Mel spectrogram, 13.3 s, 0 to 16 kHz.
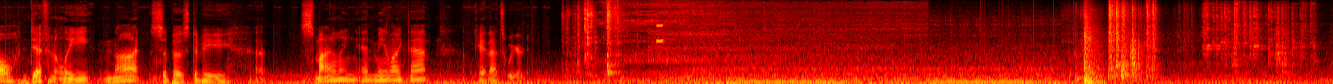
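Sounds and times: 
speech: 0:00.0 - 0:05.4
vending machine motor humming: 0:05.6 - 0:13.3.

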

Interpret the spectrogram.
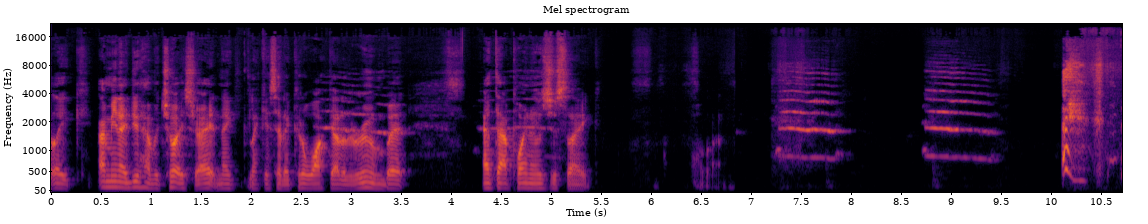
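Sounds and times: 
speech: 0:00.0 - 0:05.5, 0:06.4 - 0:06.8
pet cat meowing: 0:02.6 - 0:03.6, 0:07.2 - 0:08.1, 0:08.7 - 0:09.6.

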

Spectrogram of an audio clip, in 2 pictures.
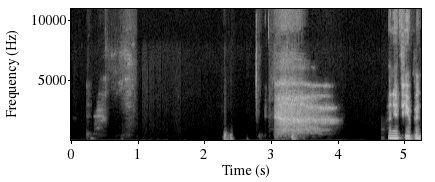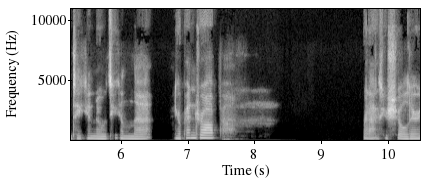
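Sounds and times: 
deep breathing during a guided relaxation exercise: 0:03.0 - 0:04.0
speech: 0:04.8 - 0:07.8, 0:09.8 - 0:10.4.

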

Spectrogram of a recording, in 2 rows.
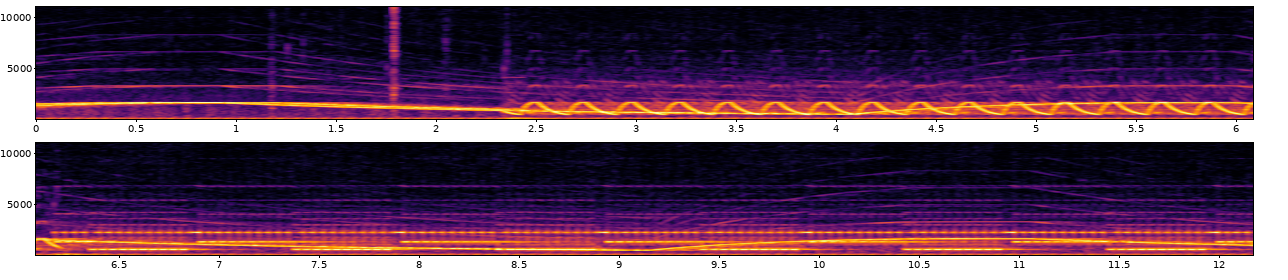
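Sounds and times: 
electronic police siren from a siren controller: 0:00.0 - 0:12.1.

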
